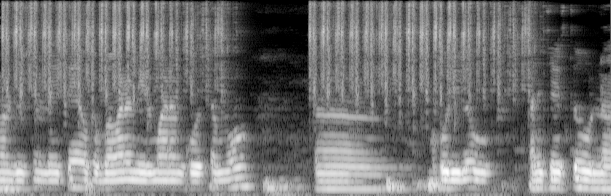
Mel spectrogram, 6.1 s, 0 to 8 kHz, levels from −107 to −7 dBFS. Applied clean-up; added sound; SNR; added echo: classical method WPE with log-MMSE.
